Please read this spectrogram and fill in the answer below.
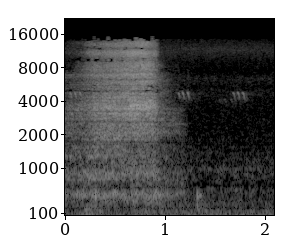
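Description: A soft breath-like hiss for about the first second, then quiet with a few faint, short, high chirps of crickets.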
